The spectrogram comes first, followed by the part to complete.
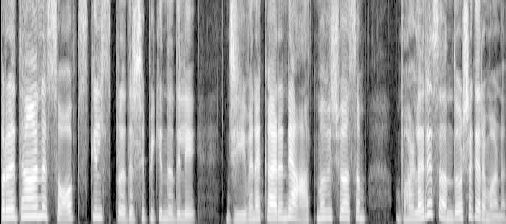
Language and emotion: Malayalam, happy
